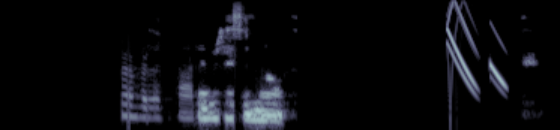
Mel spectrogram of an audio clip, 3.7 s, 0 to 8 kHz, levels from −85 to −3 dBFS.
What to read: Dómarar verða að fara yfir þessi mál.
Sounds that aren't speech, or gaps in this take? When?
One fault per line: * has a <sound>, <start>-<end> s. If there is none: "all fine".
* has a chirp, 3.0-3.4 s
